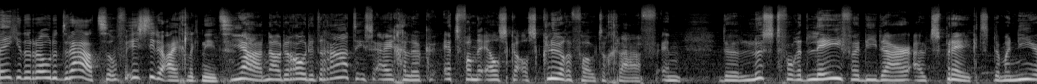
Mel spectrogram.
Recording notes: Recorded live at the opening of the exhibition: "Lust For Life | Ed van der Elsken" at the Dutch Photography Museum.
